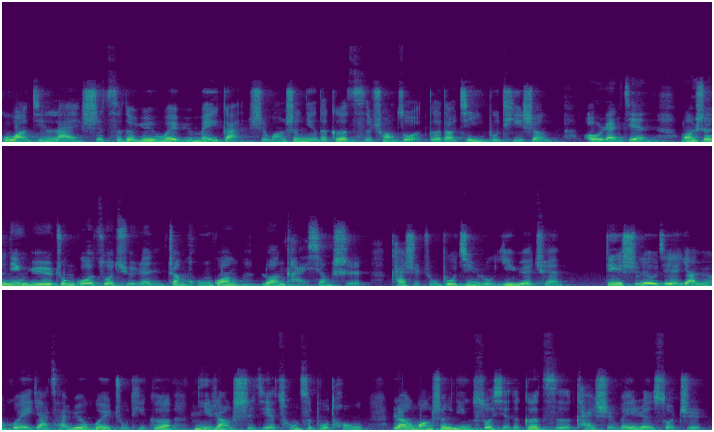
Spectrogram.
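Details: Adult female narrator; normal speech.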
